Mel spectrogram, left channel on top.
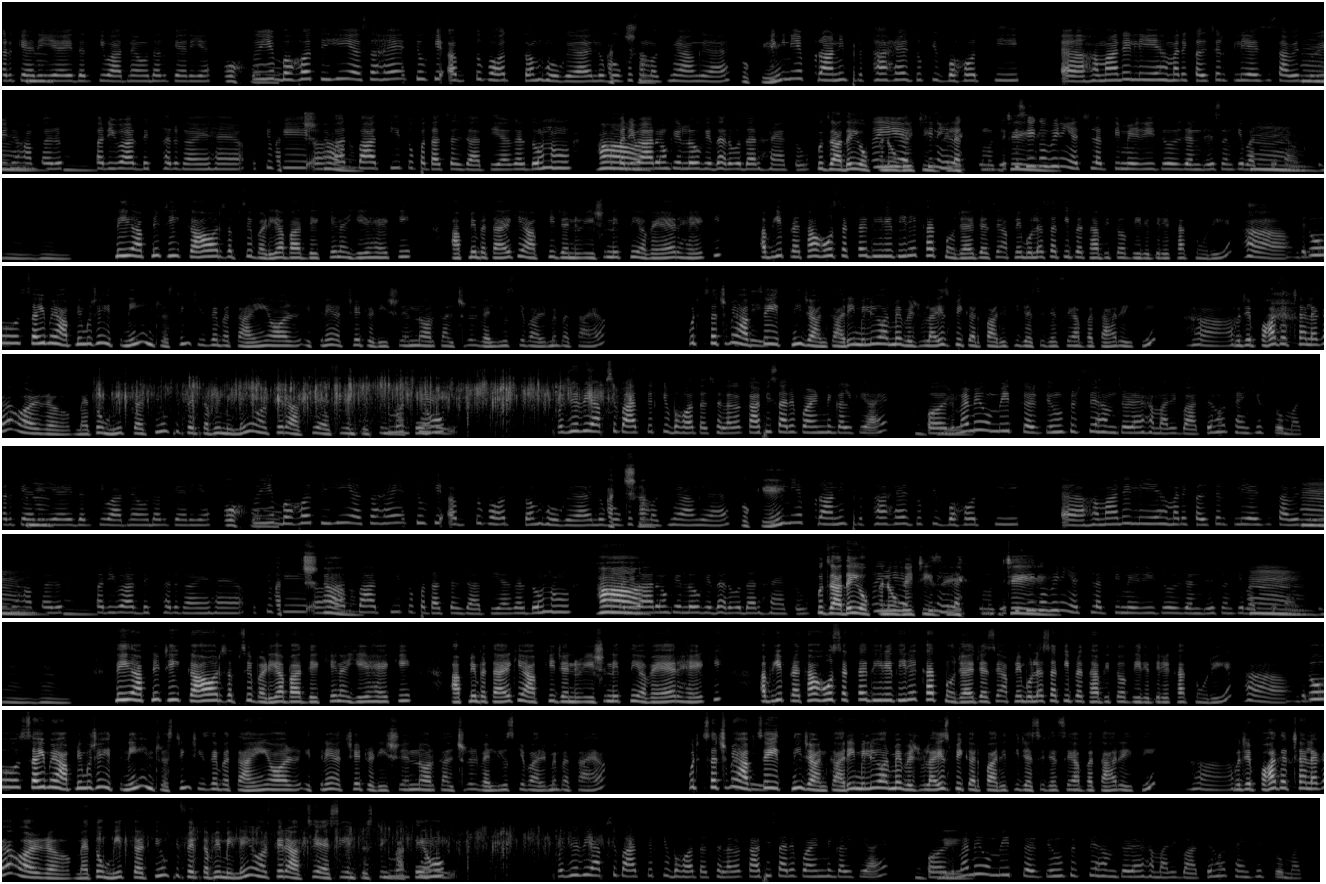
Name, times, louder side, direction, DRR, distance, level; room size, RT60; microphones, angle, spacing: voice 1, 0.0-2.1 2.5-7.3 7.7-10.2 10.6-13.8 14.2-19.0 19.4-21.3 21.9-26.3 38.8-39.5 47.1-47.3 51.5-52.0 52.4-52.5 56.7-57.4 58.4-61.7 62.1-65.9, left 4 dB, 55° left, 1.0 m, -41 dB
voice 2, 2.2-2.8 6.2-6.5 7.6-7.8 13.0-14.1 16.2-16.8 19.2-19.7 21.4-22.8 23.3-23.7 25.7-27.1 27.6-33.6 34.0-38.7 39.5-45.7 46.5-51.2 52.0-57.3 62.0-62.5, right 4 dB, 45° right, 0.8 m, -36 dB
sound 1, 53.8-59.2, left 11 dB, 80° left, 0.9 m, -45 dB
open air
head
